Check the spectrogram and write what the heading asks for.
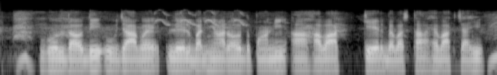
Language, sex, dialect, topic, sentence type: Maithili, male, Bajjika, agriculture, statement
